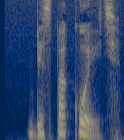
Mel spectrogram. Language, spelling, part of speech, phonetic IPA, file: Russian, беспокоить, verb, [bʲɪspɐˈkoɪtʲ], Ru-беспокоить.ogg
- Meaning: to bother, to disturb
